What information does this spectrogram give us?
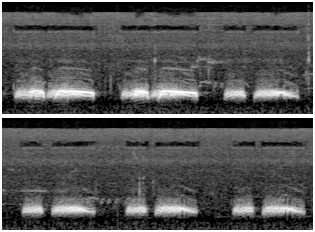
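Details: Spotted dove used to lure birds into a trap in Ninh Thuận, Vietnam. It gives six evenly spaced short-long cooing pairs; the first two pairs are slightly layered and richer. The setting is otherwise quiet.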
